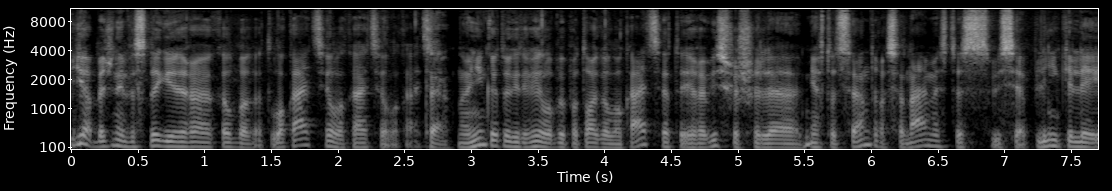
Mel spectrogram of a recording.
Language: Lithuanian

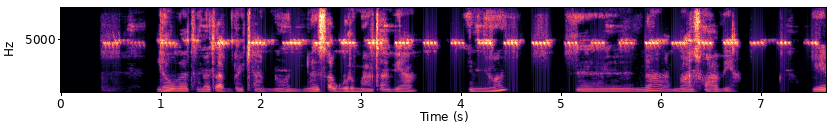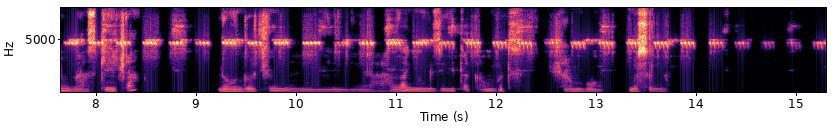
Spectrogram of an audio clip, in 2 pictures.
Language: Amharic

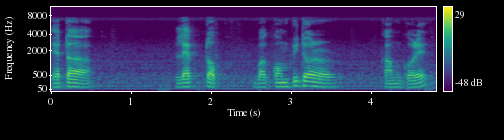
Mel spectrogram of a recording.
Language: Assamese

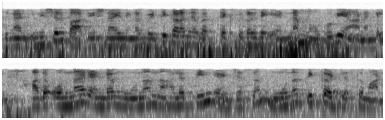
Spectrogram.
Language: Malayalam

